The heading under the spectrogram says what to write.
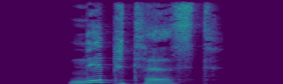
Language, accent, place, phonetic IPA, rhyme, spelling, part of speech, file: German, Germany, Berlin, [ˈnɪptəst], -ɪptəst, nipptest, verb, De-nipptest.ogg
- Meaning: inflection of nippen: 1. second-person singular preterite 2. second-person singular subjunctive II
